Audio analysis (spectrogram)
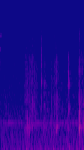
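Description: Crunchy granola with pumpkin seeds, pistachios, nuts and coconut chips being chewed close up, a series of sharp crisp bites and crunches in irregular rhythm, quiet and without talk.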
